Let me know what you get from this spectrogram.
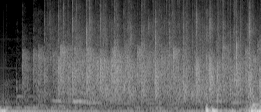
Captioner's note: everyone applauding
